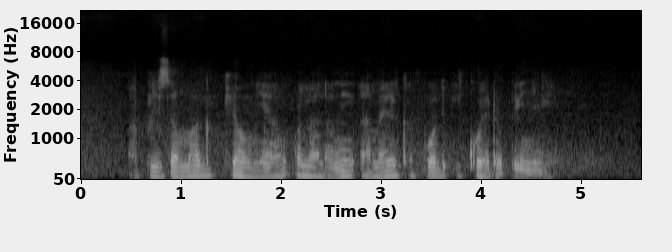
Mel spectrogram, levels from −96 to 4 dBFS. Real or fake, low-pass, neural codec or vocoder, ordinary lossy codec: fake; none; codec, 44.1 kHz, 7.8 kbps, DAC; none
